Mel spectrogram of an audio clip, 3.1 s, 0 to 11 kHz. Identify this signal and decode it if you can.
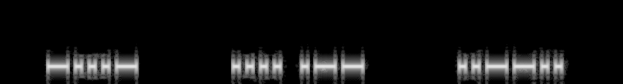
Morse code, heard as a keyed tone, about 34 wpm, 700 Hz. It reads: <BT> HW ?
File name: UK MASTER QSOs TRAINING / 35WPM / UK MASTER QSOs 0005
